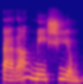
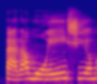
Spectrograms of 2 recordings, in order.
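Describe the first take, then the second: First: The middle is said as 'me', one vowel. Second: The middle is said as 'mo-e', two vowels. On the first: The speaker calls it right. "पॅरामेशियम उच्चार" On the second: The speaker calls it wrong. "पॅरामोएशियम असं नाही करायचा ह्याचा उच्चार"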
